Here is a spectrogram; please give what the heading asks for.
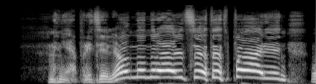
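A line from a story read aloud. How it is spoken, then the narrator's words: Exclaiming. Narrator (Russian): воскликнул Близнец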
